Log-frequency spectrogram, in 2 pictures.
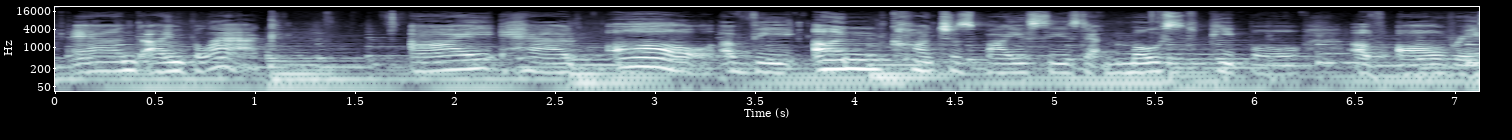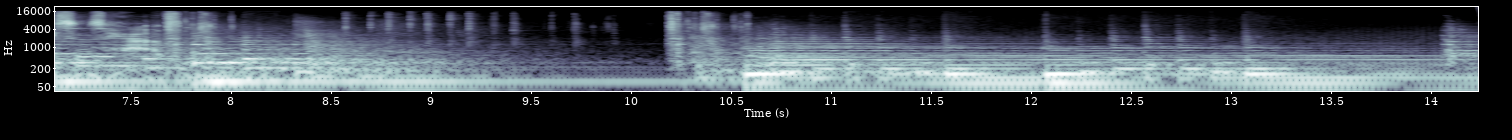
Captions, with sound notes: and I'm black, I had all of the unconscious biases that most people of all races have. (clicking) (orchestral music)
